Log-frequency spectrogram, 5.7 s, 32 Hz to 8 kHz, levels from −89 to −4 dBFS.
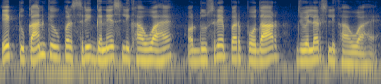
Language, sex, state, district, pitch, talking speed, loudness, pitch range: Hindi, male, Jharkhand, Ranchi, 165 Hz, 180 wpm, -18 LUFS, 150-180 Hz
